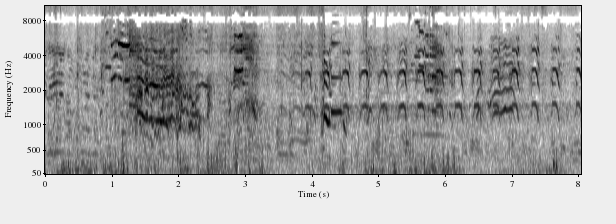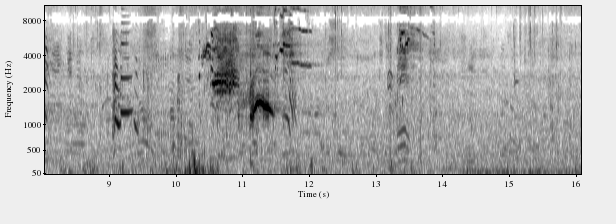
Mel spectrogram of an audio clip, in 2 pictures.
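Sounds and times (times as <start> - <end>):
gulls calling: 0.8 - 12.2.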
